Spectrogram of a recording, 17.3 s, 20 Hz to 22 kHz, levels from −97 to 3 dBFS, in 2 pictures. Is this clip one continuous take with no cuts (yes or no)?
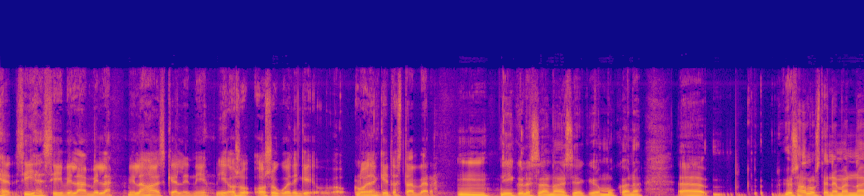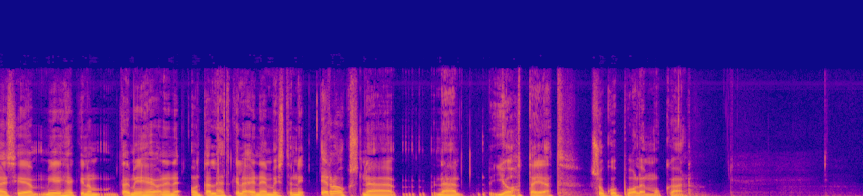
yes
